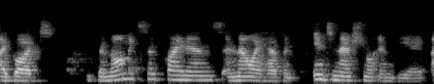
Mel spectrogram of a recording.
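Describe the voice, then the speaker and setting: A woman with an African accent, medium pitch and a bright, sharp tone. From Botswana (born Zambia, schooled Zimbabwe). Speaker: banker and finance professional. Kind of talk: interview, personal story. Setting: podcast interview.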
